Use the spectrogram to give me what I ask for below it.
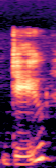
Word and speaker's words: do: in its strong form do then when it's an auxiliary verb it's often pronounced as a weaker sound and it will become a schwa remember the schwa is pronounced so do becomes da do you want to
